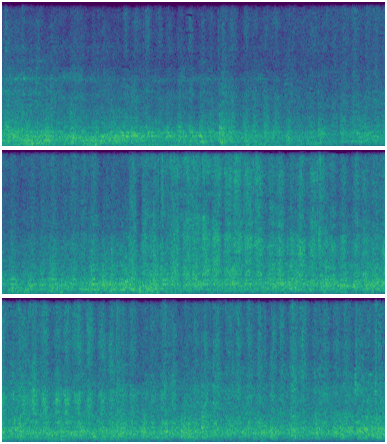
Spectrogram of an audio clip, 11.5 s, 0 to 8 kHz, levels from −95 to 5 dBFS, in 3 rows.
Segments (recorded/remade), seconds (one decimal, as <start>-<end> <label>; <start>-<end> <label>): 0.0-0.6 recorded; 0.6-2.0 remade; 2.0-11.5 recorded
